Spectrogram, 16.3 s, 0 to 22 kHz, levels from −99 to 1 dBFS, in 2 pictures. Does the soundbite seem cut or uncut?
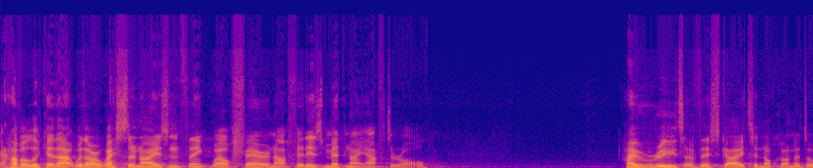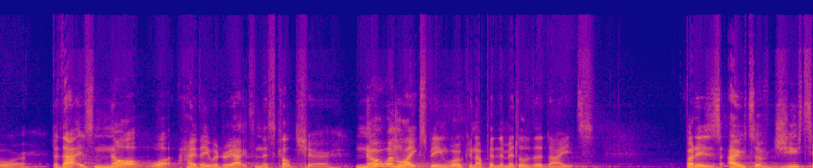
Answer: cut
